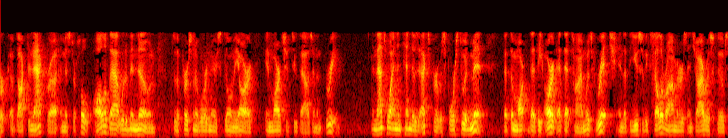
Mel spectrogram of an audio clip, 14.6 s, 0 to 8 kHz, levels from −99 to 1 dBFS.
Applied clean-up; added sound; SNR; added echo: none; none; none; none.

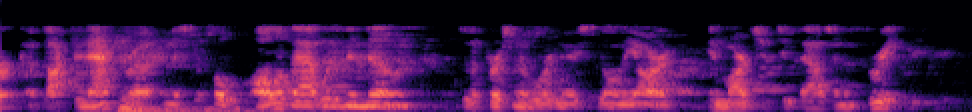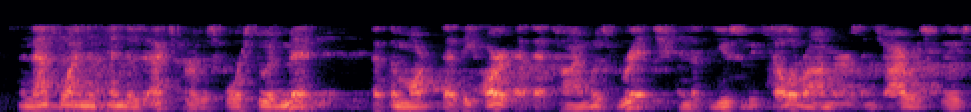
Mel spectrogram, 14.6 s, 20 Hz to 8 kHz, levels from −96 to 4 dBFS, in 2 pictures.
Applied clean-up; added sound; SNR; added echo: classical method WPE with log-MMSE.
